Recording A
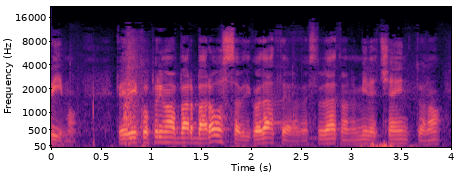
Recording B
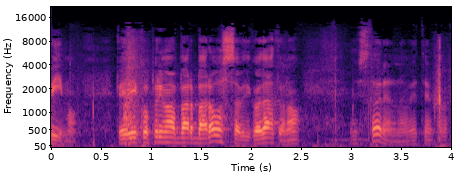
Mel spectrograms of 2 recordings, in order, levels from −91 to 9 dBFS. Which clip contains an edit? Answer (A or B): B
